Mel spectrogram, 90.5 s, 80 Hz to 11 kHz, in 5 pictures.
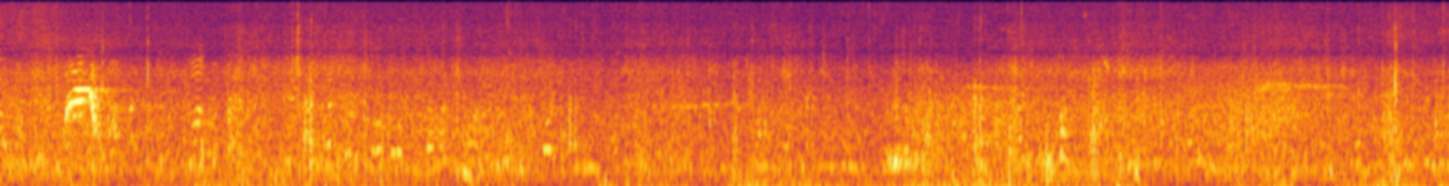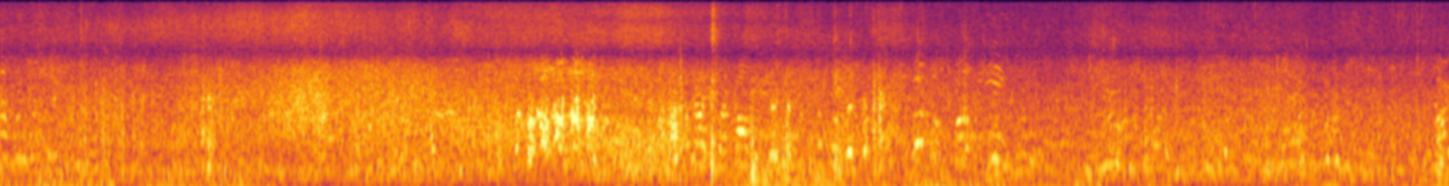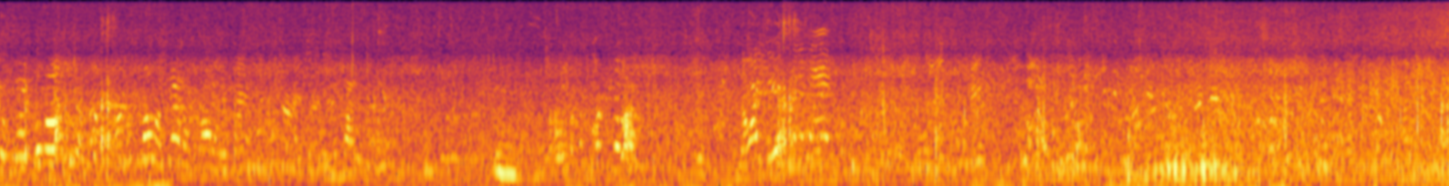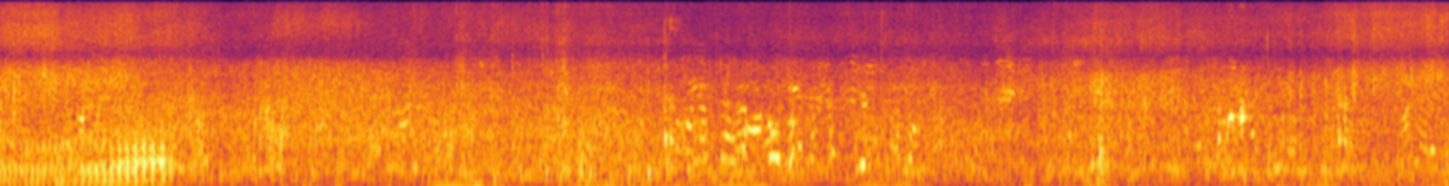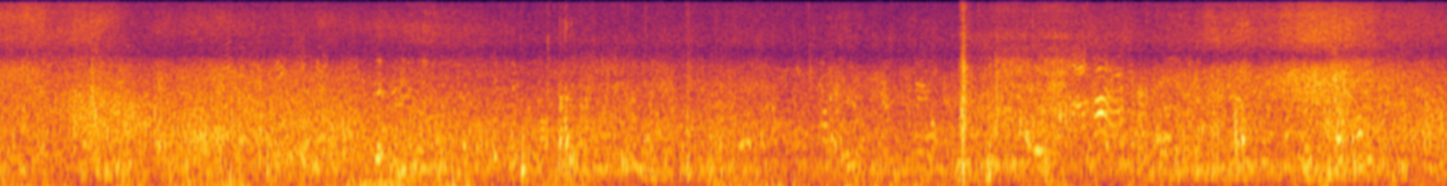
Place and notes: {
  "title": "Zarasai, Lithuania, on a beach",
  "date": "2021-06-17 20:00:00",
  "description": "evening on a beach in Zarasas lake. sennheiser ambeo smart headset recording",
  "latitude": "55.74",
  "longitude": "26.23",
  "altitude": "127",
  "timezone": "Europe/Vilnius"
}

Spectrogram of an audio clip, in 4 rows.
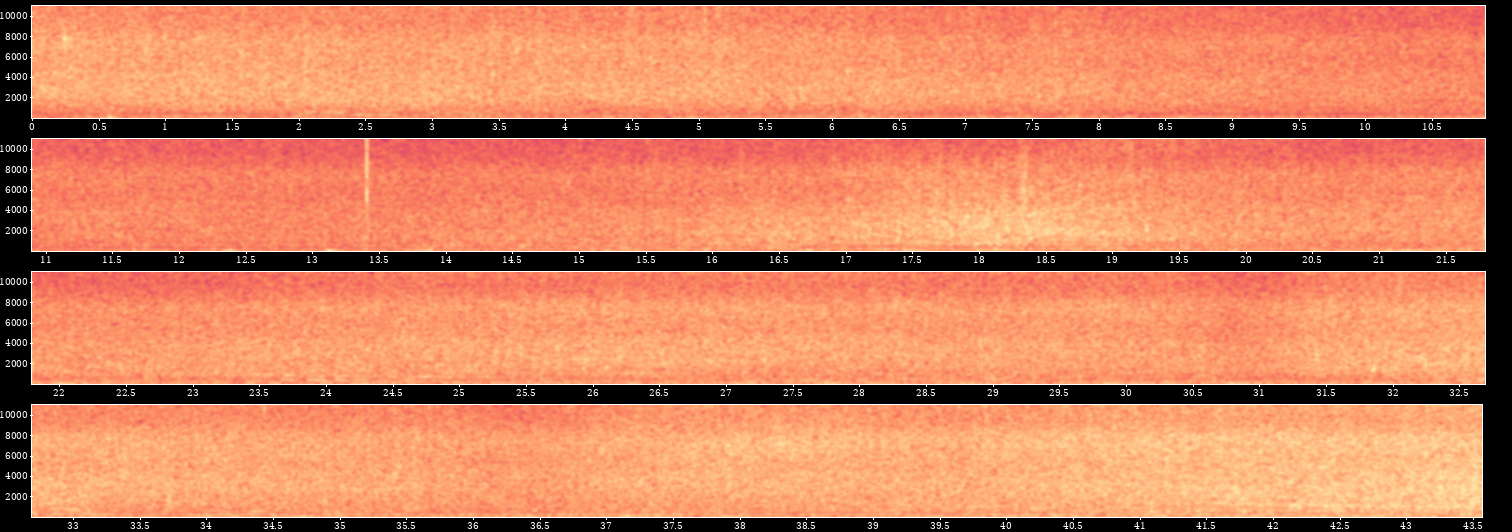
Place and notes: {
  "title": "Plitvički Ljeskovac, Croatie - Plitvice lakes",
  "date": "2019-07-20 11:31:00",
  "description": "Water falls, Plitvice lakes, Croatia, Zoom H6",
  "latitude": "44.87",
  "longitude": "15.60",
  "timezone": "GMT+1"
}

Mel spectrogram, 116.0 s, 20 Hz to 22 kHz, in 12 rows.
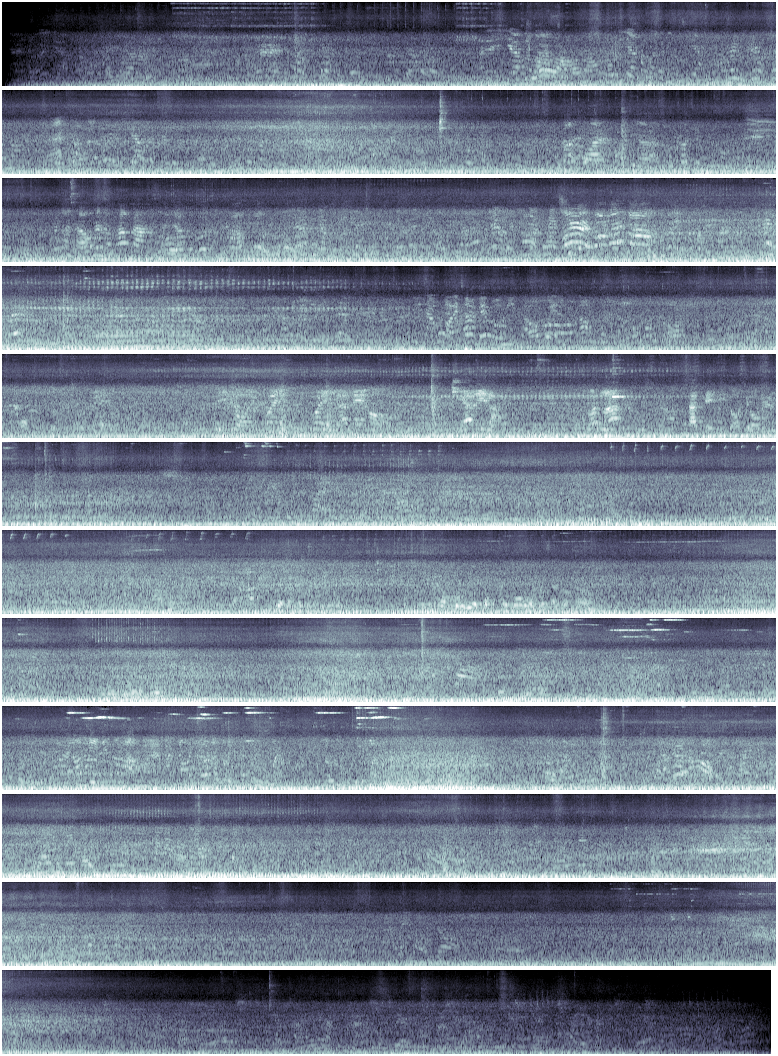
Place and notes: {
  "title": "Yanping St., East Dist., Chiayi City - Walking in the old alley",
  "date": "2017-04-18 09:59:00",
  "description": "Walking through the traditional market, Traffic sound, Walking in the old alley",
  "latitude": "23.48",
  "longitude": "120.46",
  "altitude": "40",
  "timezone": "Asia/Taipei"
}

